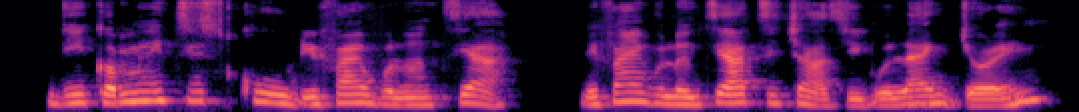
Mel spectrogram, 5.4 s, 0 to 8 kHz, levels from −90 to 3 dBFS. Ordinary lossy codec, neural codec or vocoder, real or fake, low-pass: none; codec, 16 kHz, 4 kbps, X-Codec, HuBERT features, trained on balanced general audio; fake; none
